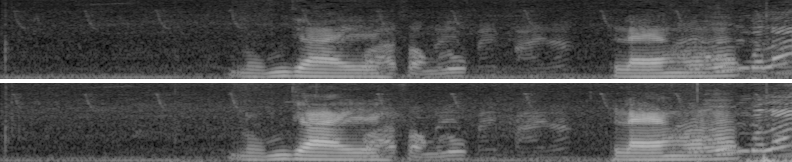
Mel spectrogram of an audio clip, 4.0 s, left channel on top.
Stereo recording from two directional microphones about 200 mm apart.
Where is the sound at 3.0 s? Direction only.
5° right (ahead or behind).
